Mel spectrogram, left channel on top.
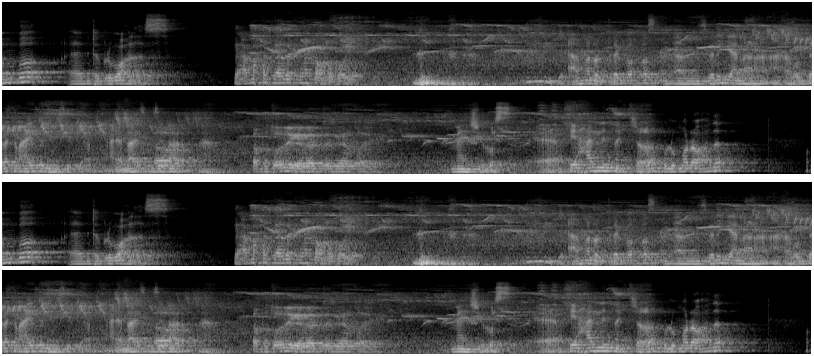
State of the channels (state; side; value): identical; both; correlation 1.00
